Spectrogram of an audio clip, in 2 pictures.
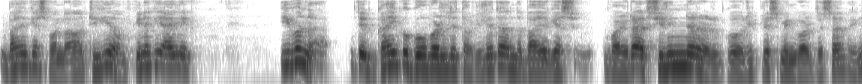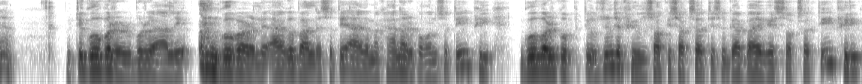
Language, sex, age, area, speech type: Nepali, male, 18-30, rural, spontaneous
